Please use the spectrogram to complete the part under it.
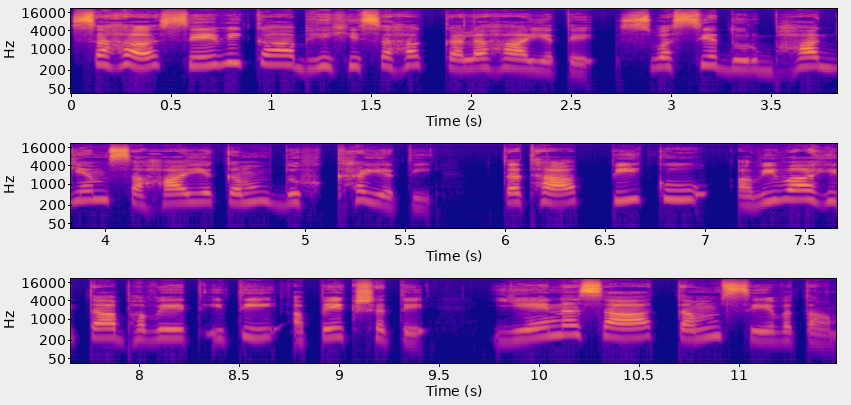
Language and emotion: Sanskrit, neutral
